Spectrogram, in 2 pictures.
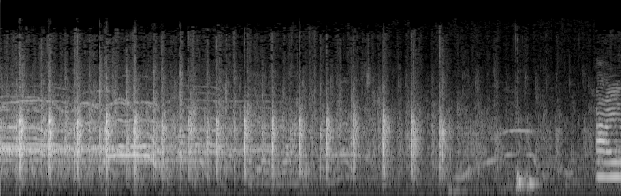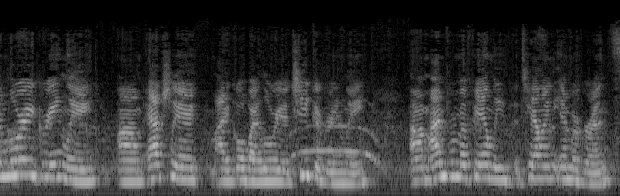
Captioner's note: applause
